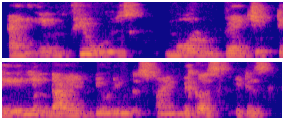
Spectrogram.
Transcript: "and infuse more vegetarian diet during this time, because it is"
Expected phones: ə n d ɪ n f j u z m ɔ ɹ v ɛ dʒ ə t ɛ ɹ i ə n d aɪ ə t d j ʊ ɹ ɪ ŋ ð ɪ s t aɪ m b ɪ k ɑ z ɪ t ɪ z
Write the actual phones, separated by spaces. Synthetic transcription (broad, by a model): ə n d ɪ n f j u z m ɔ ɹ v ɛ dʒ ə t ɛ ɹ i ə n d aɪ ə t d j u ɹ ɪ ŋ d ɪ s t aɪ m b ɪ k ɑ z ɪ t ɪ z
